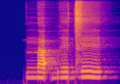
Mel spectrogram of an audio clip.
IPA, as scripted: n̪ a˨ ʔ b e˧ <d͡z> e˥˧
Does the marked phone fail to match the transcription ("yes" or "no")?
no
